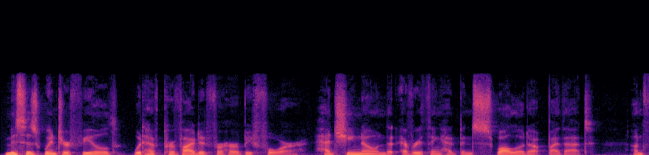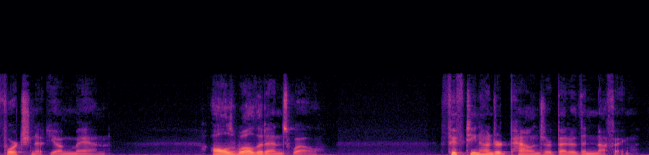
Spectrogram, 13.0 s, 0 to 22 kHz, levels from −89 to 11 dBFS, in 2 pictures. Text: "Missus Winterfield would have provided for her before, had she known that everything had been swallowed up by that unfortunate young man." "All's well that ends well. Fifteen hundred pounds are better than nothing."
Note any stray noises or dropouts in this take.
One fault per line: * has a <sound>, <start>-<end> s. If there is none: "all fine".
all fine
